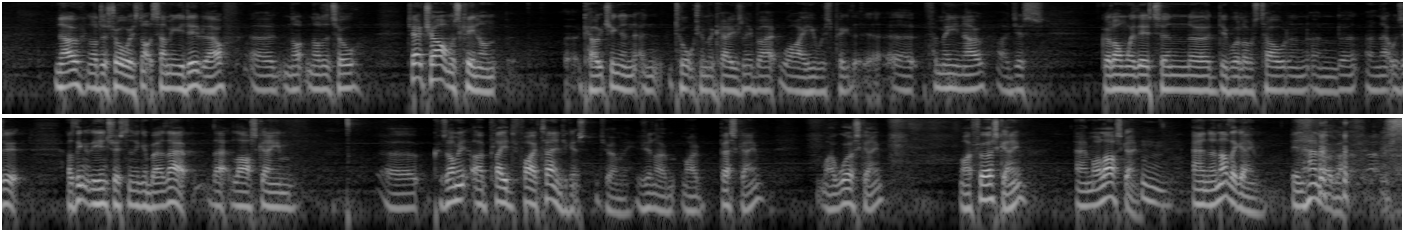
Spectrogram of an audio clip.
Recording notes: We're in front of a live audience. On an actual stage.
